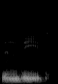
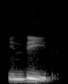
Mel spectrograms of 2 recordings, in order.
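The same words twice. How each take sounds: First: Very soft and far lower, almost breathed out; hushed echoing indeed; faint echo. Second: Said in the usual way. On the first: Shown as a demonstration. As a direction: let it fade like a distant echo. Repeats the word as an echo.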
